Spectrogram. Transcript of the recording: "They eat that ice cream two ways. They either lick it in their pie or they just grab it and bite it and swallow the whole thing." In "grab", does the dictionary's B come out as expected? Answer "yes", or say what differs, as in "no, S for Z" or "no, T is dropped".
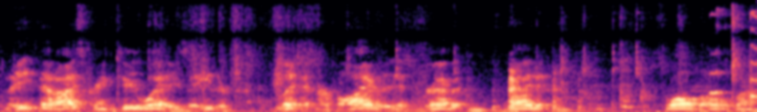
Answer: yes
